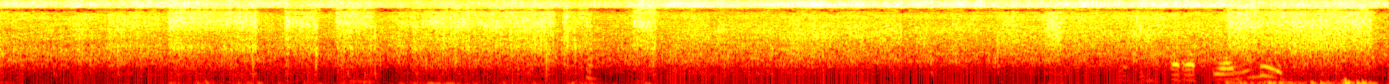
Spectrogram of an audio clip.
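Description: Marinated food cooks over an open fire in a loud, steady sizzle with a bright hiss and occasional crackles. Brief low voices murmur beneath it.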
